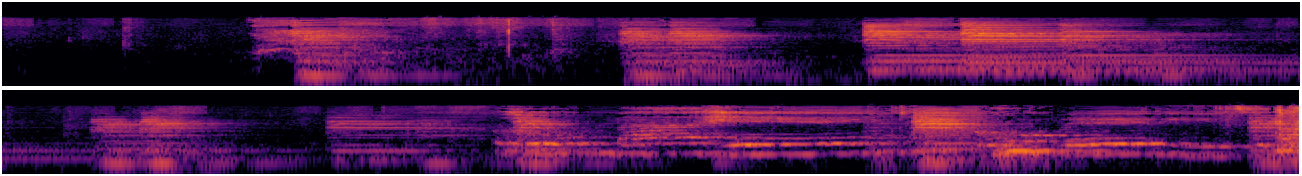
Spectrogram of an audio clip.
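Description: A guitar starts playing strummed chords about a second and a half in, and young female voices begin singing a song over it a few seconds later.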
